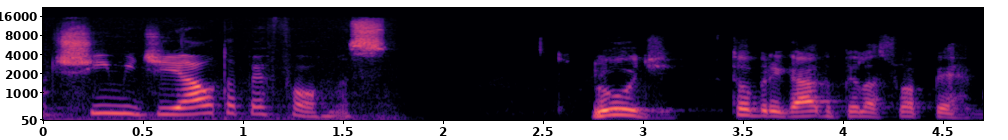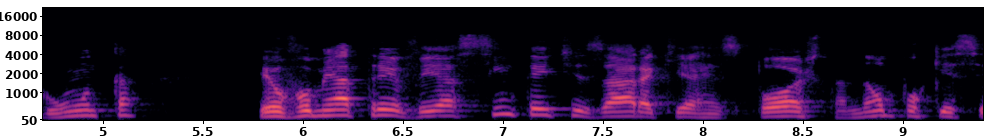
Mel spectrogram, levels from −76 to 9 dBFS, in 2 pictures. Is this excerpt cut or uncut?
cut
